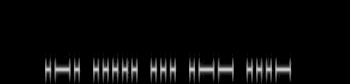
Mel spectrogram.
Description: Morse code, heard as a keyed tone, about 25 wpm, 700 Hz. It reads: R5SWV
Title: Code Groups - 5 Letter:Numbers - 25wpm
